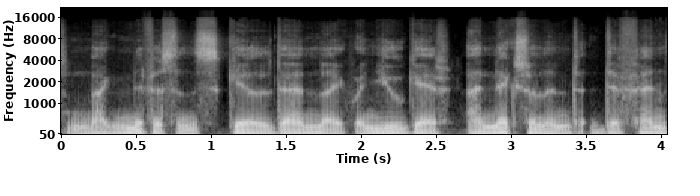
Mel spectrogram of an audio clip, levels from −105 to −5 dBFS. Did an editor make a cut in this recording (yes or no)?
yes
